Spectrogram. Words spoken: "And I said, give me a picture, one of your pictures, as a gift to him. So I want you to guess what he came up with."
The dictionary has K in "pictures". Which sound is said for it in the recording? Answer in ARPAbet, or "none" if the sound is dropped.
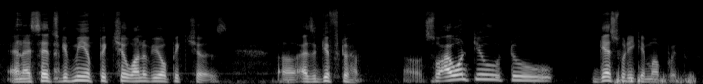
K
